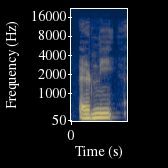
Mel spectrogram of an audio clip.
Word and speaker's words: ERNIE: Ernie, así como se escribe, E-R-N-I-E, como nombre, así como de Beto y Enrique en inglés.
